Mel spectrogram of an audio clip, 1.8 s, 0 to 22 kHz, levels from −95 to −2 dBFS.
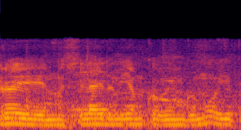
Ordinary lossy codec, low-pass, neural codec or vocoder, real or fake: Opus, 64 kbps; 7.2 kHz; none; real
